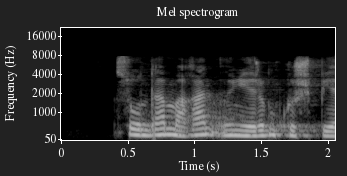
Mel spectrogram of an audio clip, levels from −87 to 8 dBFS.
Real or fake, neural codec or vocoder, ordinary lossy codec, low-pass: real; none; none; none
